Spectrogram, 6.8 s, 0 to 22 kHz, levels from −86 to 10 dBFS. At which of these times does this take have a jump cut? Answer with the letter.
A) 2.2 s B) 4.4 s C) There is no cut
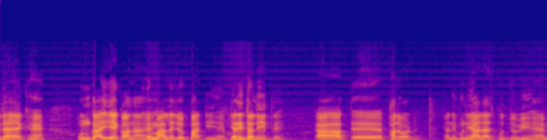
A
